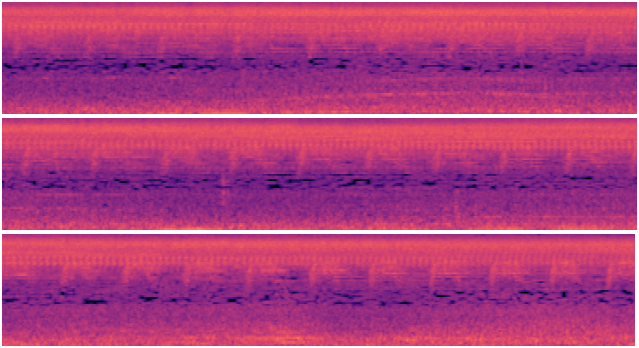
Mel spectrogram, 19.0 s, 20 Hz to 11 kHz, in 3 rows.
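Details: A chorus of cicadas in August 2008 fills the air with a dense, shrill, continuous buzzing that pulses rapidly without pause.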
